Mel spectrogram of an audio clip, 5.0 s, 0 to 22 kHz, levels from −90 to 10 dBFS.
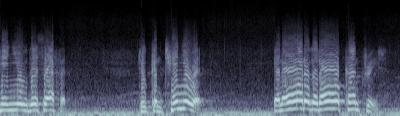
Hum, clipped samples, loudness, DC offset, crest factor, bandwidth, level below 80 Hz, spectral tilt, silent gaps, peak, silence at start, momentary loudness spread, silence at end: none; under 0.1%; -13 LUFS; under 0.1%; 12 dB; 6.4 kHz; -26 dBFS; -9 dB/octave; none; -2 dBFS; 0 s; 15 LU; 0 s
